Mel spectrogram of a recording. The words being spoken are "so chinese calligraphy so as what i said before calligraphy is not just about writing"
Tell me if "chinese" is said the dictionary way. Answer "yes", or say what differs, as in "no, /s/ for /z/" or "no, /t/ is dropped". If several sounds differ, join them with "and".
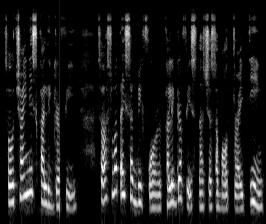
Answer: no, /s/ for /z/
